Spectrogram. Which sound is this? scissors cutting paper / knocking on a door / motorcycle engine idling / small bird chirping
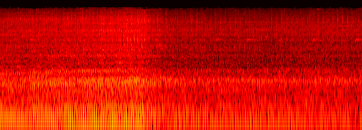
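motorcycle engine idling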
